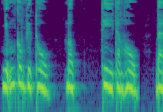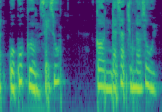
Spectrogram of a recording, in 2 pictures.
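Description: A gentle, sorrowful young daughter speaking softly, as a woman narrator reads her. The voice is mellow and very breathy. It has a storybook feel. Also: medium pitch, fairly even intonation, a little slow. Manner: soft, gentle.

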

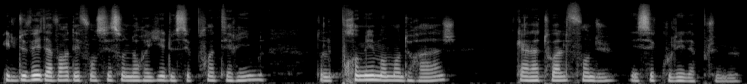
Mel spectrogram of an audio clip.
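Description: A woman reading a classic novel aloud as an audiobook narrator, measured and expressive. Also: lowish voice. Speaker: audiobook reader.

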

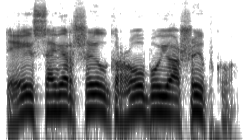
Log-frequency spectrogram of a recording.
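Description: A man voicing a stern, weary older male highlord who speaks firmly and scolds emphatically, in an audiobook. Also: a little slow, no echo, clean studio sound, close to an everyday voice. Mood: scolding. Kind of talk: audiobook character voice.

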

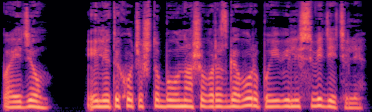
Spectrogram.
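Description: A guarded, pleading young man, as a woman reader puts him on, speaking low and short. The sound is dry and close. His pitch sits in a plain middle range. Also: steady tone, quick pace, dry recording, lightly acted. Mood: urging. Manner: low, quiet, clipped lines. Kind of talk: audiobook character voice.

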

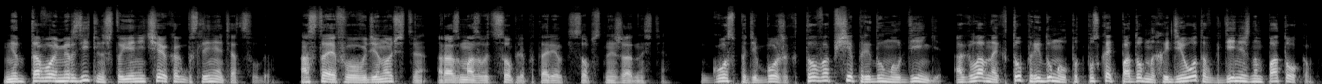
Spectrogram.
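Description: A man narrates a novel in the first person at a brisk clip. His voice sits at an ordinary middle pitch, and his tone is dry and cynical. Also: lively intonation, a little mellow. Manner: cynical, sardonic delivery. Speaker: audiobook narrator.

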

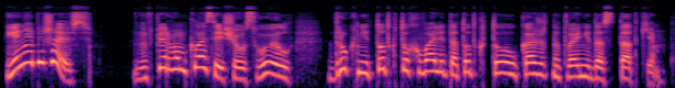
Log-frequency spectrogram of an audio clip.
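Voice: mid-range voice, sing-song, normal speed, darkish tone, no echo, voice pushed up, natural voice. Narrator doing a resigned, self-mocking man, dry close read. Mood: wry. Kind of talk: audiobook reading.

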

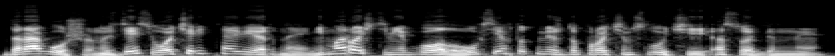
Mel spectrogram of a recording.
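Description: A man doing a husky stern female clerk. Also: big pitch swings, quick pace, a bit bright. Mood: weary scolding. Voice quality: husky low voice. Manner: stern, bureaucratic.

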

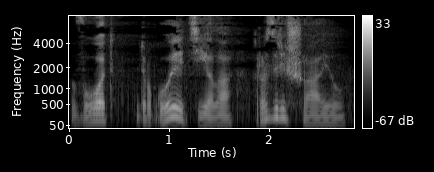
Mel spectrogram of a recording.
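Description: A cranky young sentry snaps orders in a husky, dark voice, as a man reads him. His lines rise and fall sharply and come slowly and loudly, like a strict soldier scolding children. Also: medium pitch, big pitch swings. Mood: grumpy, pedantic. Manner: barking military orders. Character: stern young male sentry, irritable, bossy.

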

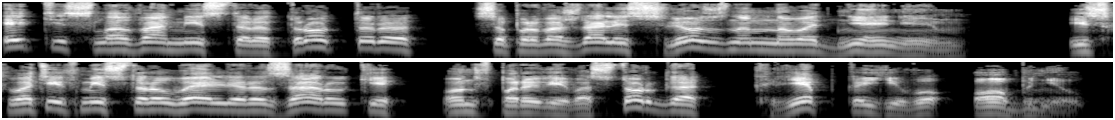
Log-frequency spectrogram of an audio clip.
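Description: Lively male audiobook narrator. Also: fairly high pitch, moderate pace, no echo, clean studio sound. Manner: lively, dramatic reading.

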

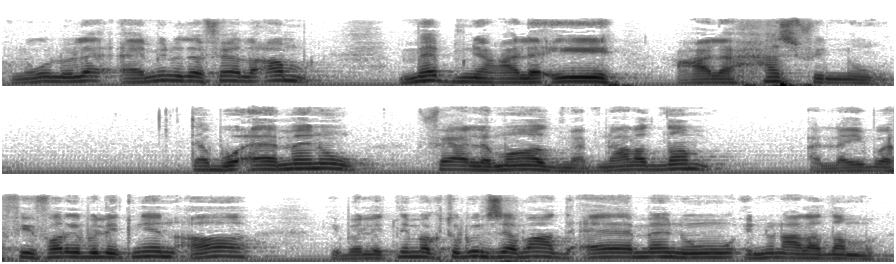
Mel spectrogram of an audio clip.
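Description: Speaking with an Egyptian accent, a man teaches Arabic grammar through Quran verses, posing questions to himself and answering them. His voice sits on the high side and sounds mellow.

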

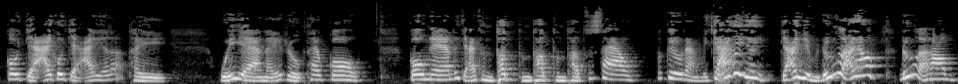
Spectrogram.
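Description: A woman's voice: fairly high pitch, fairly bright tone. A woman telling a ghost story in a chatty, dramatic way, talking straight to her listeners.

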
